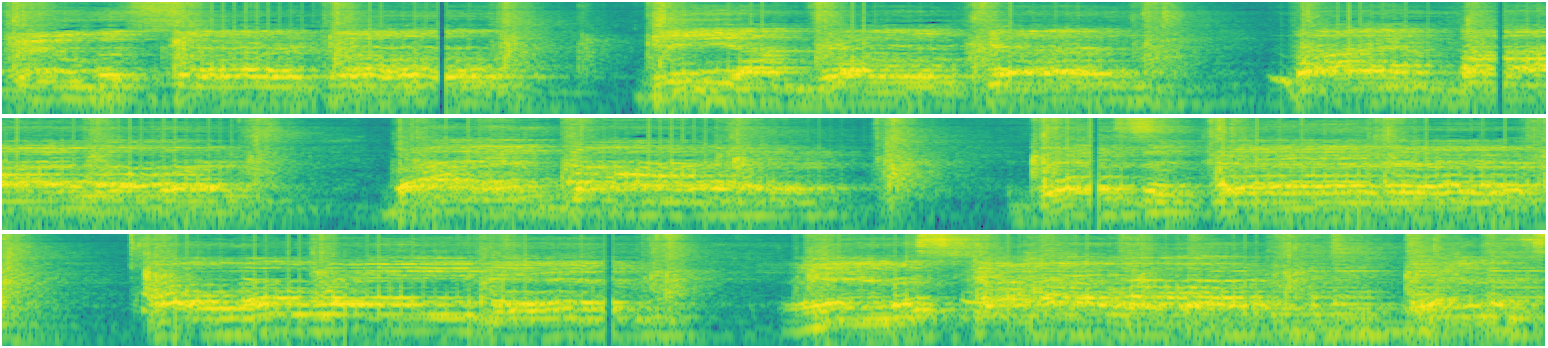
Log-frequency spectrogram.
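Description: Several voices singing together in harmony without instruments, in phrases of about two and a half seconds with short breaks between them.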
